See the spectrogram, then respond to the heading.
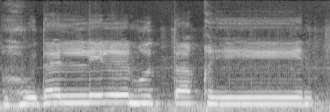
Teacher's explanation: یہ قاف موٹی ہے تو اس کو پر کر کے پڑھیں گے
